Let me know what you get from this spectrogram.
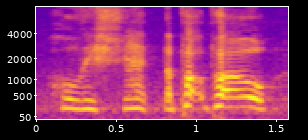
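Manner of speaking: high, loud panicked yelp; startled outburst. Acted. Young driver spotting police lights behind him, loud high panicked yelp. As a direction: blurt it out in sudden alarm.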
